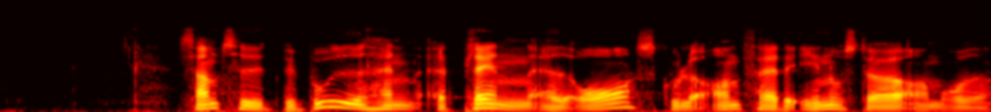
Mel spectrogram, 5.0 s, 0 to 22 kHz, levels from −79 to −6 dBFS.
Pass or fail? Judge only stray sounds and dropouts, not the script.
pass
